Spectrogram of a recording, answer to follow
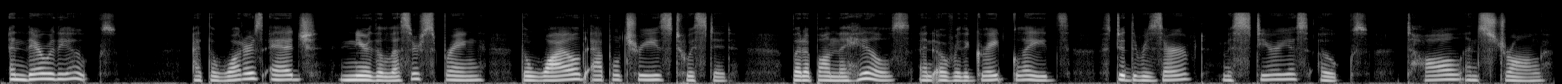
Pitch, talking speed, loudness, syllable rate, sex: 205 Hz, 135 wpm, -18 LUFS, 3.9 syllables/s, female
